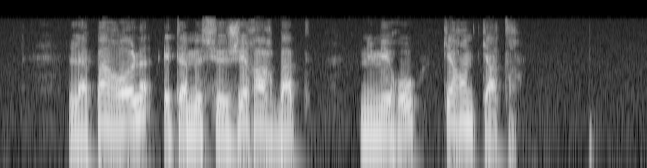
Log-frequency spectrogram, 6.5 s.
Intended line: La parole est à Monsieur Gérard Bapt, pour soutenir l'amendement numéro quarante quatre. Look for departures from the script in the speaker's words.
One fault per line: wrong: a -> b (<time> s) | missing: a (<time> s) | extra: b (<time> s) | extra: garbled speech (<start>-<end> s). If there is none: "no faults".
missing: pour soutenir l'amendement (3.1 s)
